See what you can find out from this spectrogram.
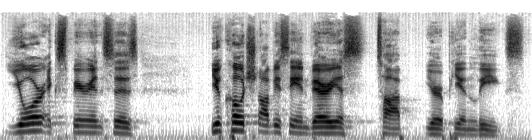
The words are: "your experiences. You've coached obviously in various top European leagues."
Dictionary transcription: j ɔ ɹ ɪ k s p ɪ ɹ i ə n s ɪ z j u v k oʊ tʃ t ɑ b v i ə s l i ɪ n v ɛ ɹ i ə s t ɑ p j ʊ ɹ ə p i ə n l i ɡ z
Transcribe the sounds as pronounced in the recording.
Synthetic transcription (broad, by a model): j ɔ ɹ ɪ k s p ɪ ɹ i ə n s ɪ z j u v k oʊ tʃ t ɑ b v i ə s l i ɪ n v ɛ ɹ i ə s t ɑ p j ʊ ɹ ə p i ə n l i ɡ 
